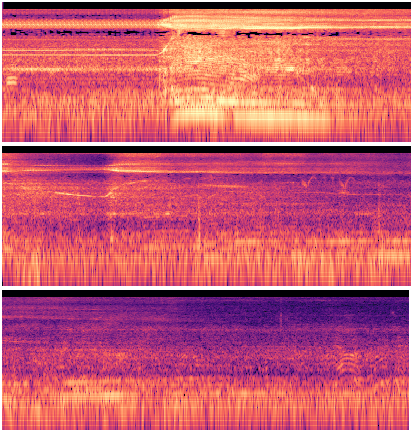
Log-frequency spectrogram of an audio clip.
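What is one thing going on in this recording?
A model airplane's motor whines, revs up loudly, then drops in pitch and fades into the distance.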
